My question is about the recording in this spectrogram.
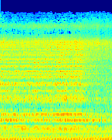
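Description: Diesel freight locomotive's multi-chime air horn held in one long steady blast, fading out near the end, over the low rumble of the approaching train. It is blown for a grade crossing.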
